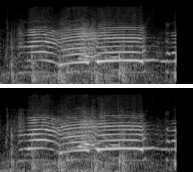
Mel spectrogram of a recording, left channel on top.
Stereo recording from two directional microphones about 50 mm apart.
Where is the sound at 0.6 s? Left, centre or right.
Left.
